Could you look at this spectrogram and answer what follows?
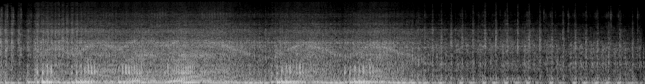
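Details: BMW F650 motorcycle with no choke, after ignition coil work: fires promptly, revs cleanly through a few blips and drops back to a steady, even idle pulse. Starts and runs healthy.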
